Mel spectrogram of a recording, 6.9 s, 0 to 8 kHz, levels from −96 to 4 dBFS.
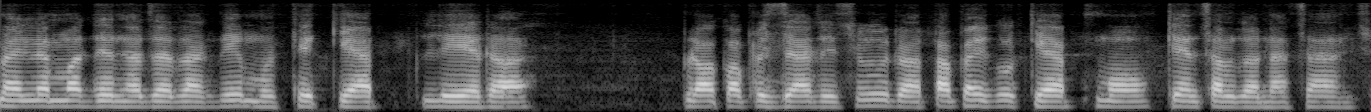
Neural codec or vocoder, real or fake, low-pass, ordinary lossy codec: codec, 32 kHz, 1.9 kbps, SNAC; fake; 7.2 kHz; none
